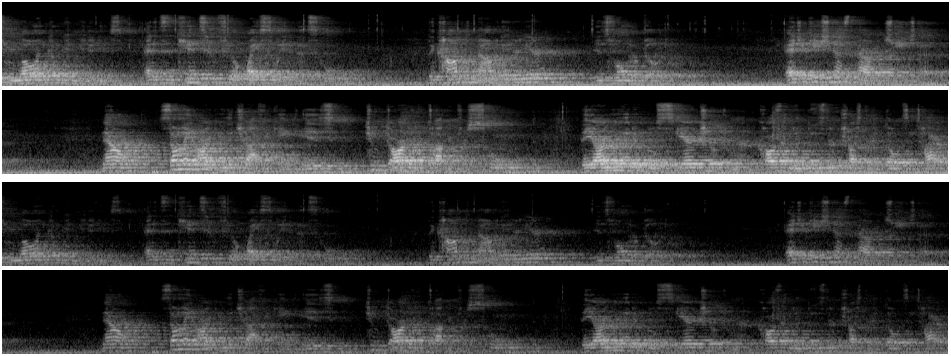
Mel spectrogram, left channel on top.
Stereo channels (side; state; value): right; quieter; 10.6 dB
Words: low-income communities, and it's the kids who feel isolated at school. The common denominator here is vulnerability. Education has the power to change that. Now, some may argue that trafficking is too dark of a topic for school. They argue that it will scare children or cause them to lose their trust in adults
